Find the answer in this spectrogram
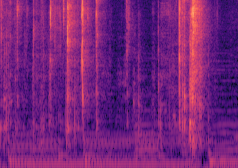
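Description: A few light plastic clicks and knocks as an instant film pack is pushed into the film compartment of the Polaroid Instant Lab back, with the loudest cluster near the end. Background music with a steady bass runs underneath.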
